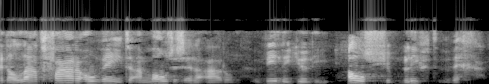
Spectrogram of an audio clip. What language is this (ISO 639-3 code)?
nld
